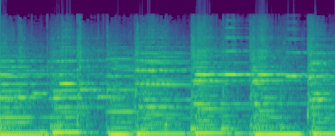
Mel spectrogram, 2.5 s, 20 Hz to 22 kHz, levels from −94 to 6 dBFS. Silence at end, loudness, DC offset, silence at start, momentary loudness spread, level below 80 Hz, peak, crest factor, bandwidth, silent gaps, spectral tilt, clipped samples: 0 s; -9 LUFS; under 0.1%; 0 s; 3 LU; -20 dBFS; 0 dBFS; 8 dB; 13 kHz; none; -5.5 dB/octave; 0.4%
